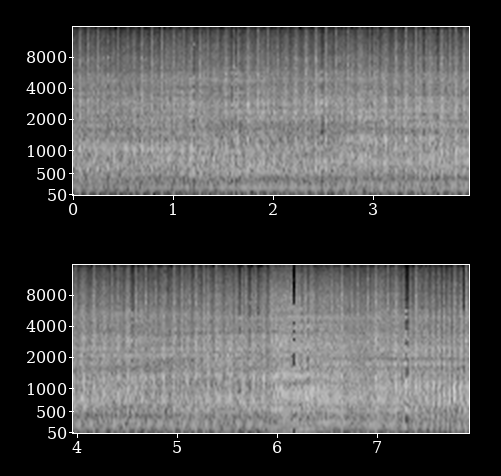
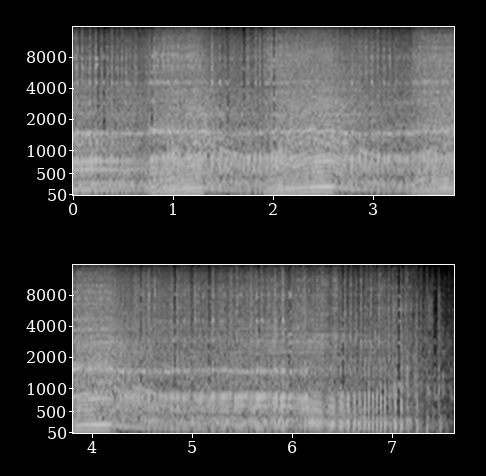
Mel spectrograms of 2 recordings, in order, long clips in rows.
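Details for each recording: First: Red Max EBZ7500 commercial backpack leaf blower, which had grown louder over 1.5–2 years: harsh, high-revving two-stroke roar with a rough, rattly edge before it cuts out; teardown found the cooling fan loose. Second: RedMax EBZ7500 backpack leaf blower two-stroke after teardown and repair with fiber washers, run 5 to 10 minutes: blipped from idle to high revs three times, clean pitch changes with no knock or rattle; normal running.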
